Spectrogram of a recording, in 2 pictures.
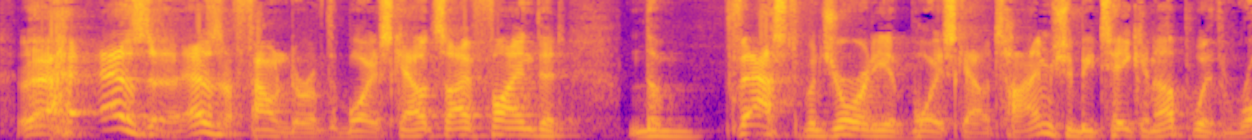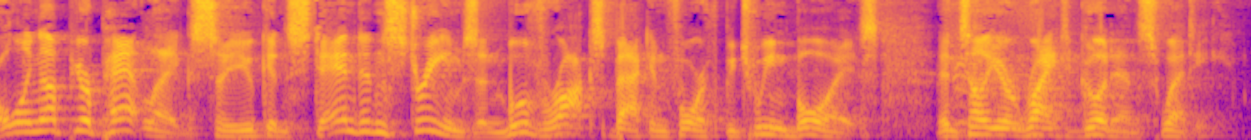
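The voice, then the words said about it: Imitates another person's voice. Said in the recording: “a little Baden-Powell accent”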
